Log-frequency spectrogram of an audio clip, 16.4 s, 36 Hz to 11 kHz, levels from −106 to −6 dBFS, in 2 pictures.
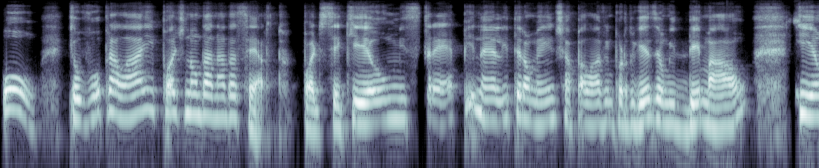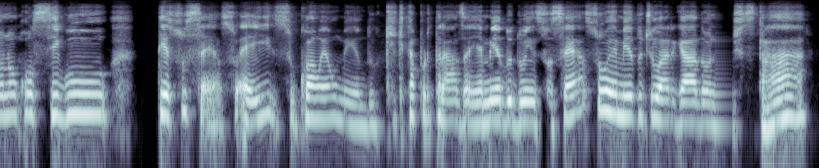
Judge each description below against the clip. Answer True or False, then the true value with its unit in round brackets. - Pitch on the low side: False (190 Hz)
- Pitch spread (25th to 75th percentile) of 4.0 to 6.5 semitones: True (4.4 semitones)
